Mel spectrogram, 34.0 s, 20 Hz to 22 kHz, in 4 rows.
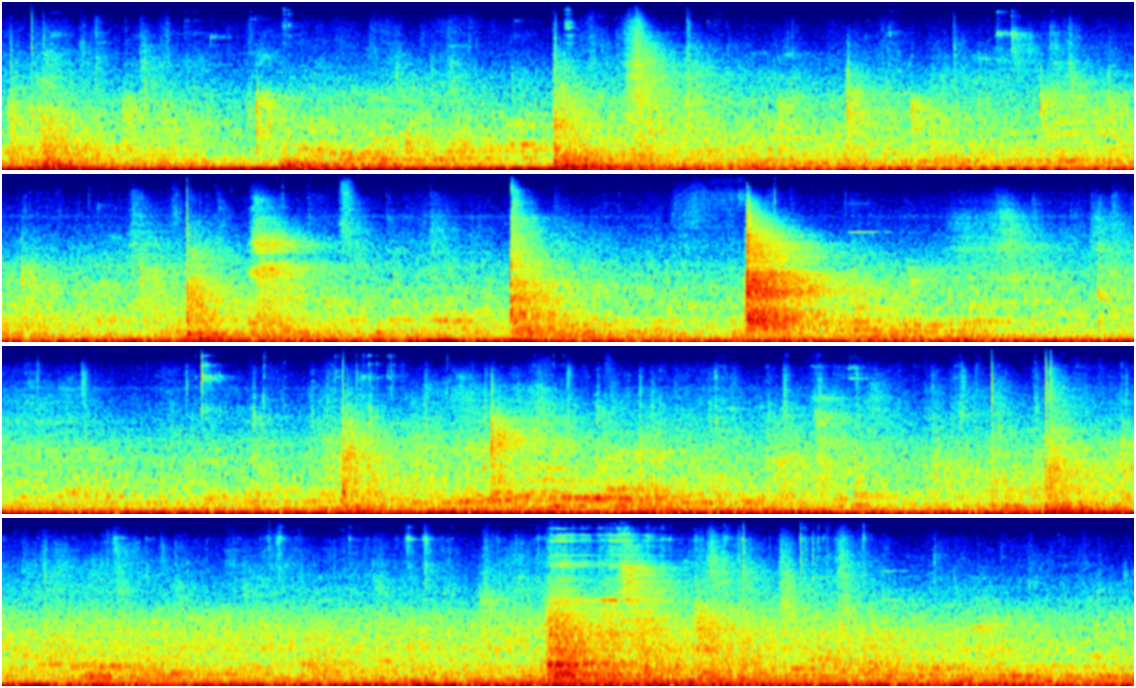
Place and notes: {"title": "city library, Kleistforum, Hamm, Germany - library hum Friday eve", "date": "2015-06-12 17:55:00", "description": "hum of the building with its open staircase; steps and voices over 3 floors; bus station roaring outside", "latitude": "51.68", "longitude": "7.81", "altitude": "66", "timezone": "Europe/Berlin"}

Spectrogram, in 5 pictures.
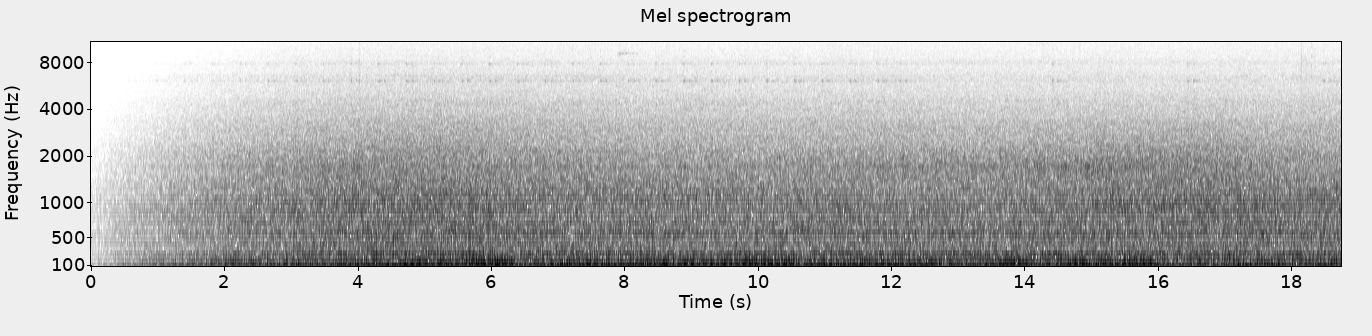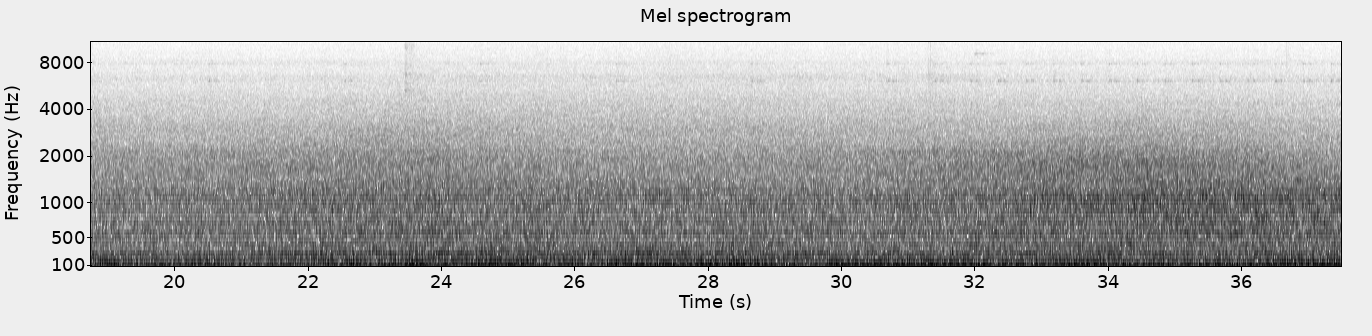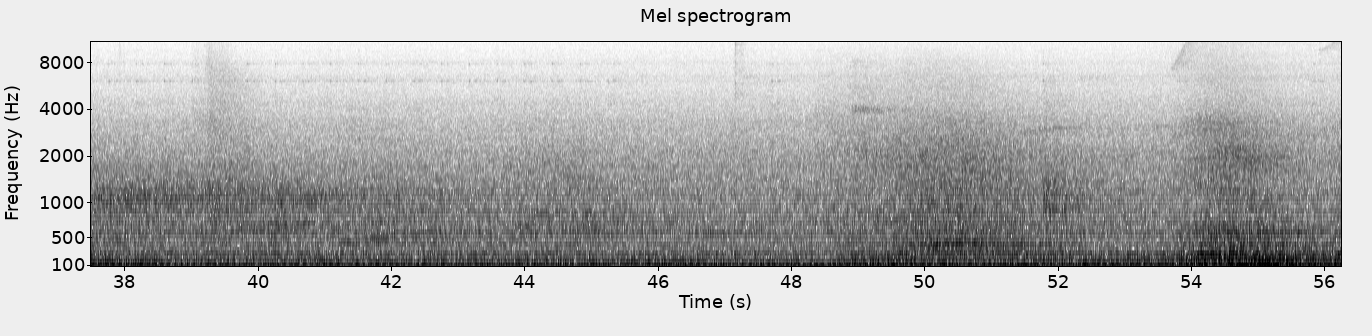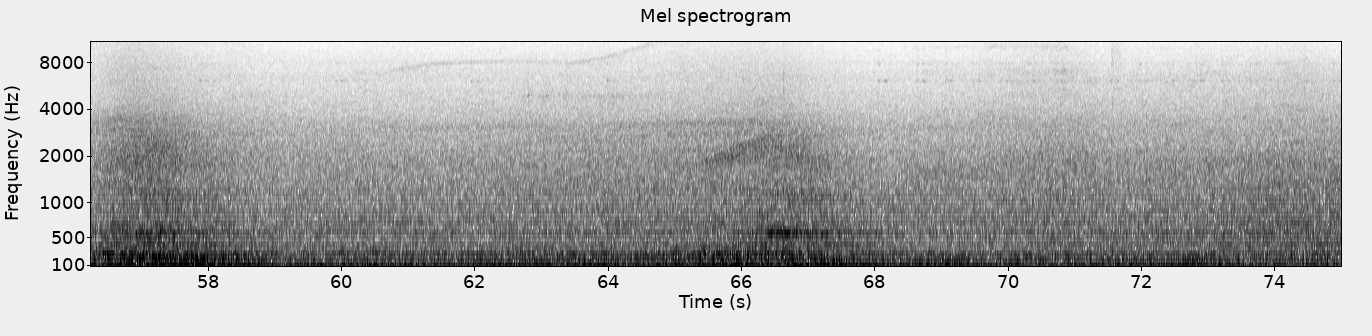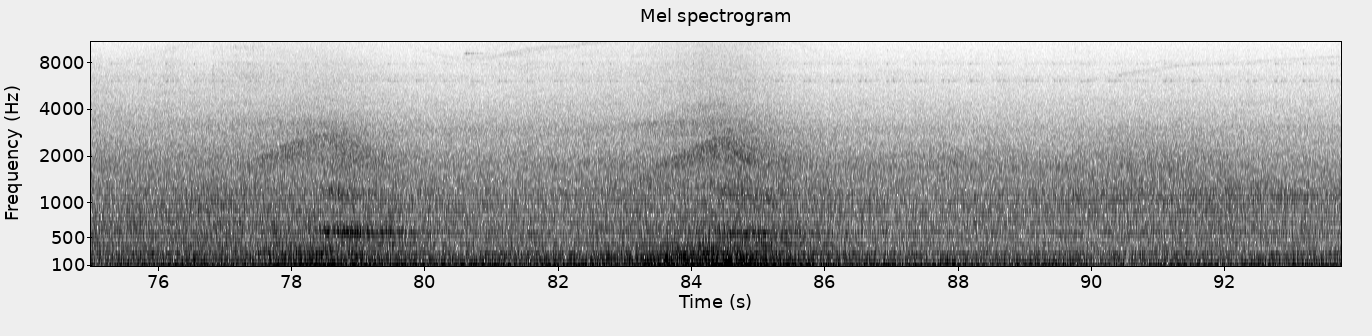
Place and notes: {"title": "Revontuli parking garage, Rovaniemi, Finland - Vehicles driving inside a parking garage", "date": "2020-06-18 22:58:00", "description": "Late at night, some vehicles are running up and down the parking garage, revving their engines. Zoom H5 with default X/Y capsule.", "latitude": "66.50", "longitude": "25.72", "altitude": "84", "timezone": "Europe/Helsinki"}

